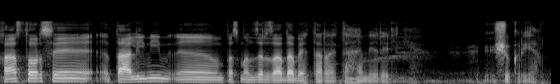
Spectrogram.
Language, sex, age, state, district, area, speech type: Urdu, male, 30-45, Uttar Pradesh, Lucknow, urban, spontaneous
